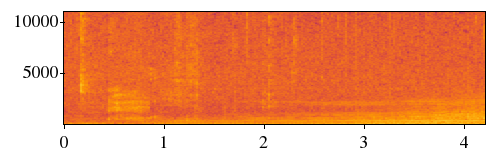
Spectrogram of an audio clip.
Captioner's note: slurping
